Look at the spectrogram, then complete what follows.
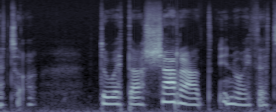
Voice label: "siarad", Welsh

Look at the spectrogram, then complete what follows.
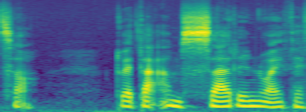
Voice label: "amser", Welsh

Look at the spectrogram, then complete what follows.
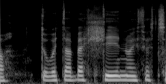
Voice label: "felly", Welsh

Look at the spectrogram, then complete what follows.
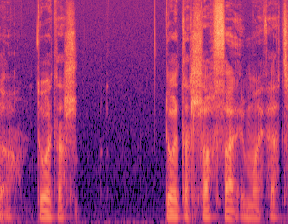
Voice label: "lloffa", Welsh

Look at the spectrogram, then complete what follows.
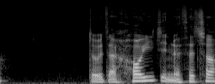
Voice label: "rhoid", welsh

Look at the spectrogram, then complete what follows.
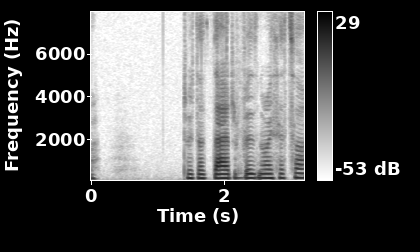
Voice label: "deddf", Welsh

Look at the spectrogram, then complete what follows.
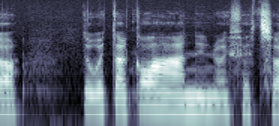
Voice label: "glan", Welsh

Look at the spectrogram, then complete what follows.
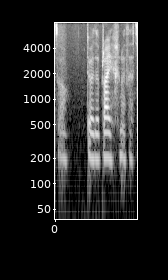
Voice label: "braich", Welsh

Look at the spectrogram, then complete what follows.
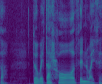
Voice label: "rhodd", Welsh

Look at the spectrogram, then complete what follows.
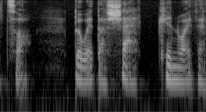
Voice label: "siec", Welsh

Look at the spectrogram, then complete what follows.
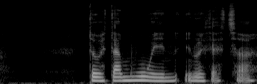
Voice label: "mwyn", Welsh

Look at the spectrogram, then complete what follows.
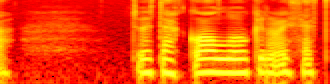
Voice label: "golwg", Welsh

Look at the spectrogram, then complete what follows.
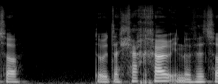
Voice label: "llachar", Welsh

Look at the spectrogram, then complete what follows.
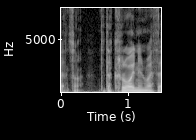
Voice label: "croen", welsh

